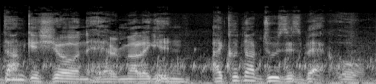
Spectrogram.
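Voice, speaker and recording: A man's voice: mid-range voice, expressive, noisy background. A man playing an eccentric, genial German inventor and barber in a comedic audio drama, with a thick theatrical delivery and German accent. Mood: genial, grandiose. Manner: halting, theatrical, exclaiming.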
